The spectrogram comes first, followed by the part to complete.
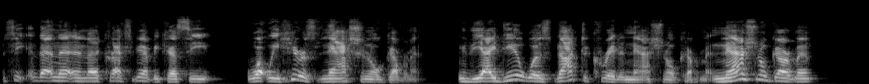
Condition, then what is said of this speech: No condition.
